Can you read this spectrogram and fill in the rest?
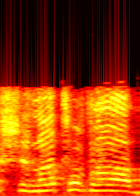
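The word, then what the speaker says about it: Shana Tova (שנה טובה): Oh, Shana Tova. Very good. You're pronouncing Hebrew like an Israeli, and Shana Tova means for a good year.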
